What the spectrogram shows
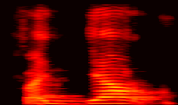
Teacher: ra sukun yang diawali dengan fathah. Ra-nya dibaca tafkhim fajjar tebal.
